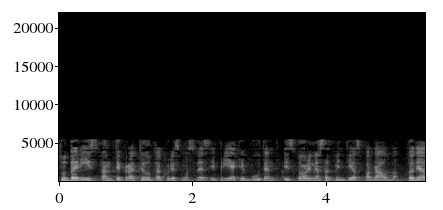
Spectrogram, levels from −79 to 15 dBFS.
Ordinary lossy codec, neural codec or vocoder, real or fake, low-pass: MP3, 24 kbps; none; real; 5.4 kHz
